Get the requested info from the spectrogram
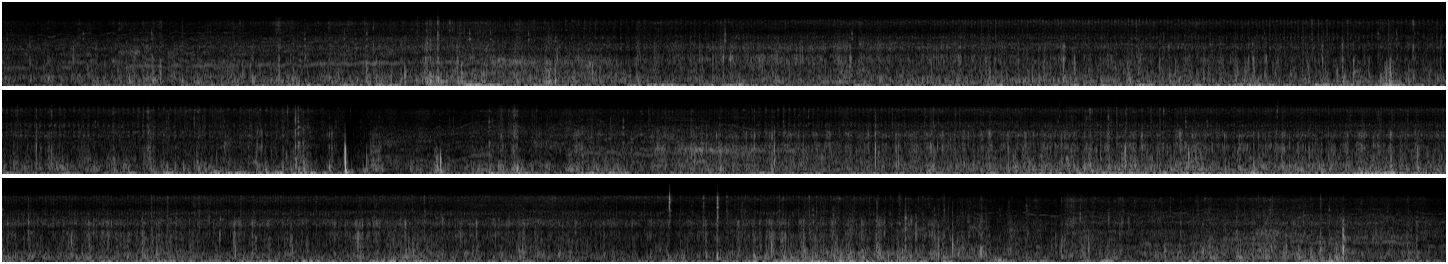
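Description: Mountain bike rolling over a loose rocky, leaf-strewn dirt trail: steady tyre and trail noise with the bike's frame and parts rattling in many small clicks, and a sharp knock about nine seconds in.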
